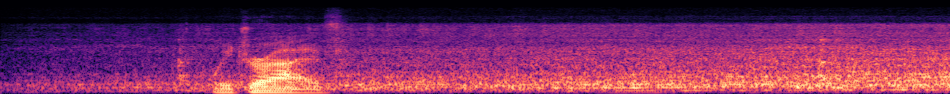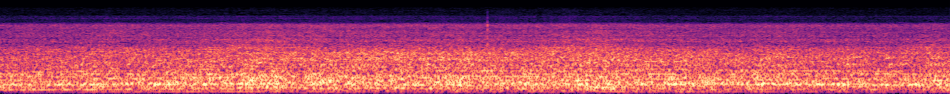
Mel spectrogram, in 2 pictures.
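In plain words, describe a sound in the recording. An engine cranks, starts and runs with a loud steady roar.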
